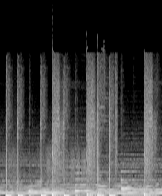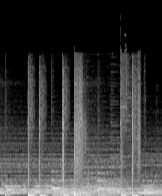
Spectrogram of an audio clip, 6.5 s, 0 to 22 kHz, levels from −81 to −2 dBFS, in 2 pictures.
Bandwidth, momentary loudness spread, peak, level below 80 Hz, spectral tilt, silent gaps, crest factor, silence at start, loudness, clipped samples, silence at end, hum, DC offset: 17 kHz; 3 LU; -2 dBFS; -22 dBFS; -5 dB/octave; none; 14 dB; 0 s; -15 LUFS; under 0.1%; 0 s; none; under 0.1%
